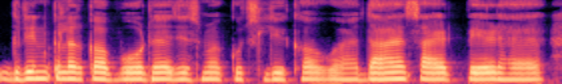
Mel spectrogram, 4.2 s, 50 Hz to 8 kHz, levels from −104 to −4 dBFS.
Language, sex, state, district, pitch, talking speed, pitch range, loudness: Hindi, female, Jharkhand, Deoghar, 175 Hz, 200 wpm, 175-180 Hz, -15 LUFS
